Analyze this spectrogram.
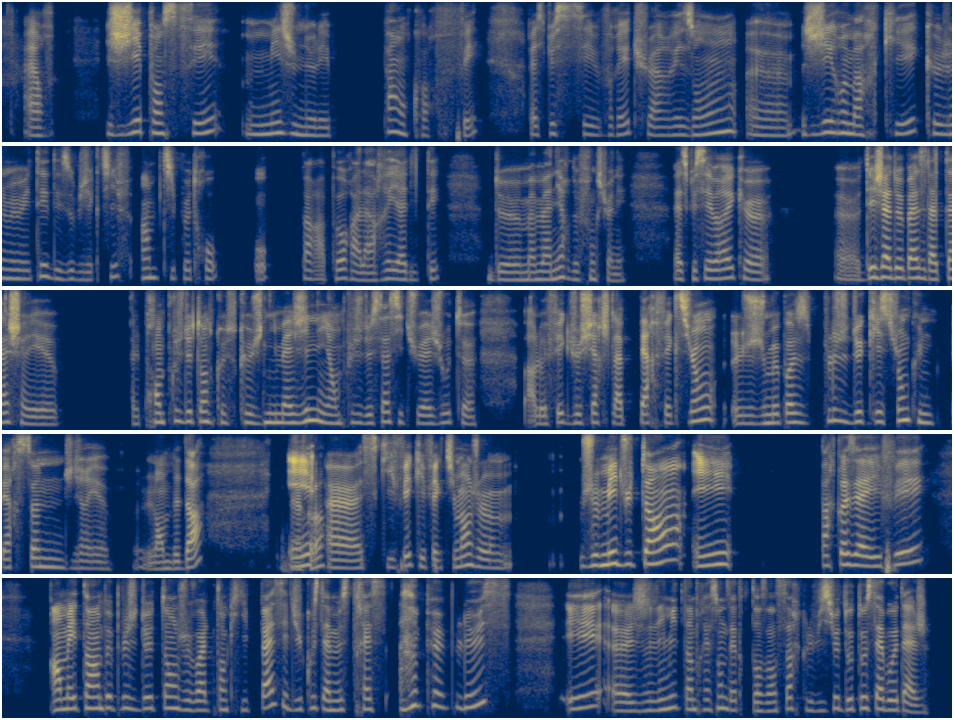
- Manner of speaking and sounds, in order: tapping; stressed: "lambda"; laughing while speaking: "un"; other background noise
- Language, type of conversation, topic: French, advice, Comment le perfectionnisme bloque-t-il l’avancement de tes objectifs ?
